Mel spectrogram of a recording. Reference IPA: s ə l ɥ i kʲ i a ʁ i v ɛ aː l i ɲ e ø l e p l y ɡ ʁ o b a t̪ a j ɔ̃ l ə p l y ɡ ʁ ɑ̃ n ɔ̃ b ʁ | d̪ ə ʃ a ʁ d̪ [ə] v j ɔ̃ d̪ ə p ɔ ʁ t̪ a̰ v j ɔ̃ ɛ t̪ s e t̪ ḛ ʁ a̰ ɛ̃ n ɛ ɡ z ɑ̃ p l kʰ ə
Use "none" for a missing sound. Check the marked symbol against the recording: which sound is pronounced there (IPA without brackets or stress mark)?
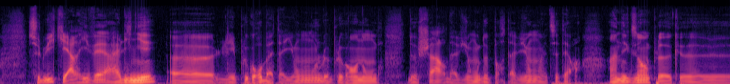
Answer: a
